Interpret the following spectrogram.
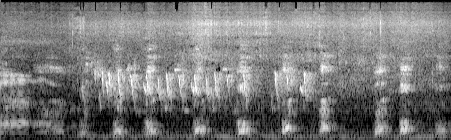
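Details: Howler monkeys calling on a morning in the Amazon rainforest of Bolivia. A series of rhythmic, pulsed harmonic calls repeats about every half second through most of the clip over faint forest background.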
